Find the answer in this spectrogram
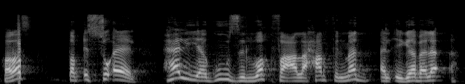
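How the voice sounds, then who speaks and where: A woman's voice: fairly low pitch, lively intonation, fast. A woman with an Egyptian accent teaching tajweed on screen, explaining step by step and asking and answering her own questions. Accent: Egyptian Arabic. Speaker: Quran recitation teacher. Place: studio lesson with a control room.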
